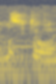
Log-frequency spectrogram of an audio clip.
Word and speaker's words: LaCroix: no, everybody's going to be looking for a LaCroix and not deposit at finance factors and earn 1.8% annual percentage yield for a deposit of $25,000. You have to say it with the crazy accent, but LaCroix.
